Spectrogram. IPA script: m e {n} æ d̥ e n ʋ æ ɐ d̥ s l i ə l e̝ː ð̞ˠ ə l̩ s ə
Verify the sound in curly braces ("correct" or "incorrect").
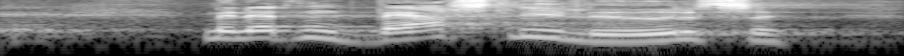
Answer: correct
